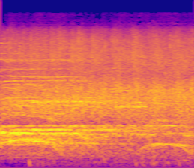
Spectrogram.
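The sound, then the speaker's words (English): An audience applauds to welcome a guest onto a stage. The clapping is a dense, steady clatter of many hands that holds at an even level throughout the short stretch, with no voices. “Please make some noise for Mr. David Rudolph. Give it up.”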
